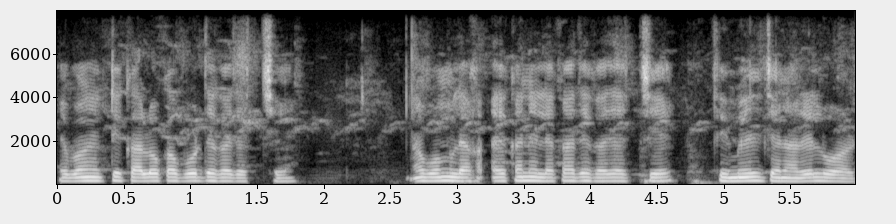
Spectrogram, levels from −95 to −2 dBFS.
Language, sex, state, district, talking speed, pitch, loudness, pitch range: Bengali, female, Assam, Hailakandi, 150 wpm, 165 Hz, -15 LUFS, 160-170 Hz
